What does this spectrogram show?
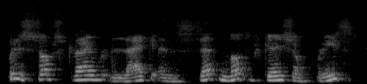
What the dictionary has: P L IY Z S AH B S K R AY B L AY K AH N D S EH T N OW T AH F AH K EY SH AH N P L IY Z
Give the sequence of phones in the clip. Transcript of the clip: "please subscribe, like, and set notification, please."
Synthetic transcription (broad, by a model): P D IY S AH B S K R AY B L AY K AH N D S EH T N OW T AH F AH K EY SH AH N P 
